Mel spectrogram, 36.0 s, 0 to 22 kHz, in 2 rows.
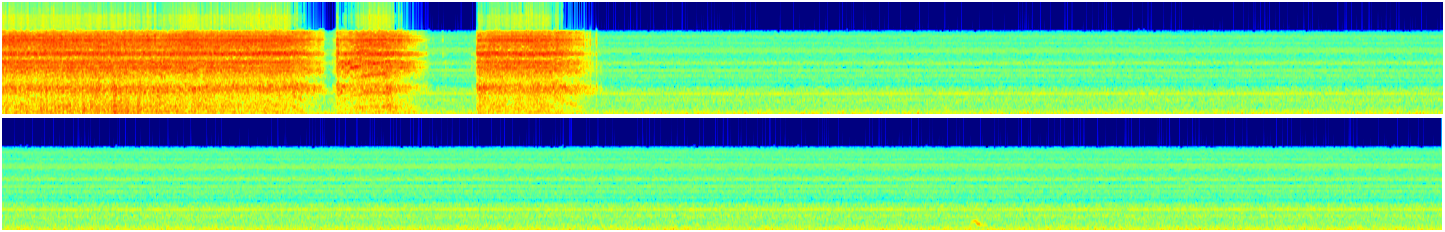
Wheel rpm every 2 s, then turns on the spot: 230, 180, 60, 80, 0, 0, 0, 0, 0, 0, 0, 0, 0, 0, 0, 0, 0, 0.
none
